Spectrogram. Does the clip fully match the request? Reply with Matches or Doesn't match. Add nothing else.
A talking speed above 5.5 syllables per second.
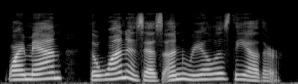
Doesn't match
